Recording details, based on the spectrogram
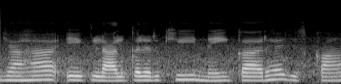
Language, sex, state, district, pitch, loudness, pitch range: Hindi, female, Uttar Pradesh, Jyotiba Phule Nagar, 190 Hz, -16 LUFS, 180-200 Hz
